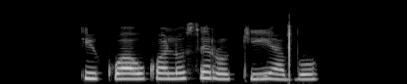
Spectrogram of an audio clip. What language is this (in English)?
Taita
